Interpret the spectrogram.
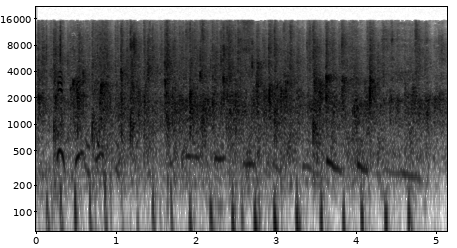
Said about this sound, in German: Ich würde ganz gerne, ganz gerne klatschen.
